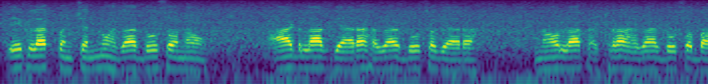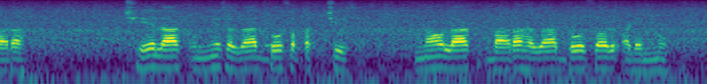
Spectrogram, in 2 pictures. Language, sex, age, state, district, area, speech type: Urdu, male, 18-30, Maharashtra, Nashik, urban, spontaneous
